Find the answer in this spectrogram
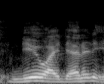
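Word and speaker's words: Neu Identity: It's New Identity. It's spelled N-E-U, like neuroscience, neuroplasticity, neurodiversity.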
